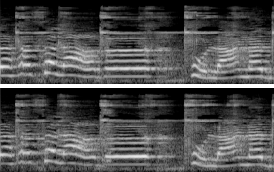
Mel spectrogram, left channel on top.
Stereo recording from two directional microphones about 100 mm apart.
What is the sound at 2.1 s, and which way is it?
Speech, 30° left (ahead or behind).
